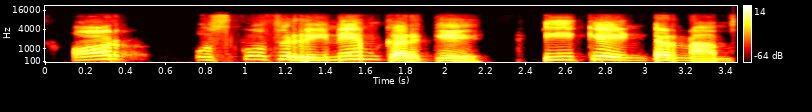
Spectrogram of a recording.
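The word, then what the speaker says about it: Tkinter: Interesting point क्या है, मैंने एक बात बोली थी शुरू में कि मैं टी के इंटर को टी के इंटर प्रोनाउंस करता हूं, बहुत सारे लोग किंटर प्रोनाउंस करते हैं।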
